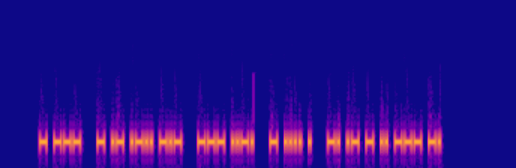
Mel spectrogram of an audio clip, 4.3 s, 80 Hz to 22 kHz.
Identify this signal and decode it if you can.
Morse code, heard as a keyed tone, about 59 wpm, 700 Hz. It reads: TO TALK OF THE NATION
